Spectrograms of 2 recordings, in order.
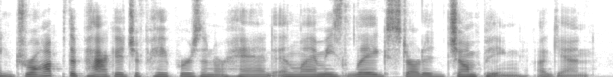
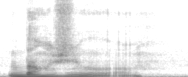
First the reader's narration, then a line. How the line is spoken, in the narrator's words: he said in a dreamy French accent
